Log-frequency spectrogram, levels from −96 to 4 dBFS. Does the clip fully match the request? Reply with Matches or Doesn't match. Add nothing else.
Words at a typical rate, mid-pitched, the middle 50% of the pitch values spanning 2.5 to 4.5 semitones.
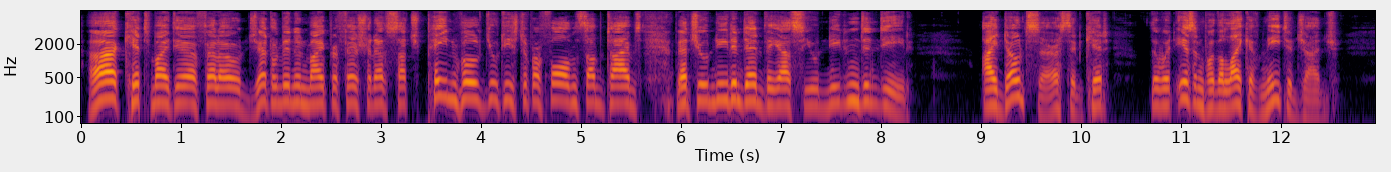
Matches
